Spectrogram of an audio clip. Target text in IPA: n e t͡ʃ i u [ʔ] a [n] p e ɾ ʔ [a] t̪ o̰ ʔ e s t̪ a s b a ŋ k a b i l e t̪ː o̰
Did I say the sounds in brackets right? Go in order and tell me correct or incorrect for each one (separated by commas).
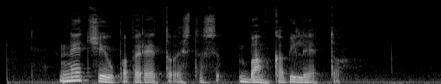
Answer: incorrect, incorrect, incorrect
